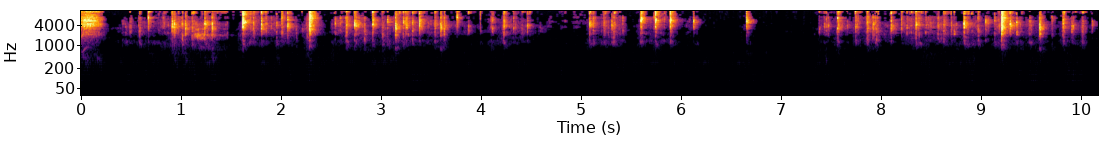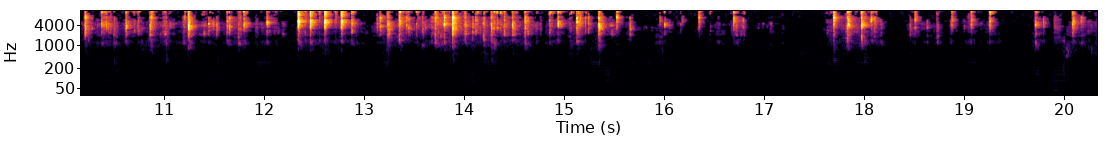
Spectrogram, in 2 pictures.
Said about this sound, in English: I'm just typing crap.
